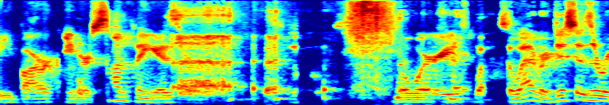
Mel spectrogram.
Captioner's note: laughing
